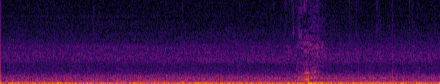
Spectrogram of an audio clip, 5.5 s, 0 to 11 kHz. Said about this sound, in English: Truck is loud, man. 53-footer.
